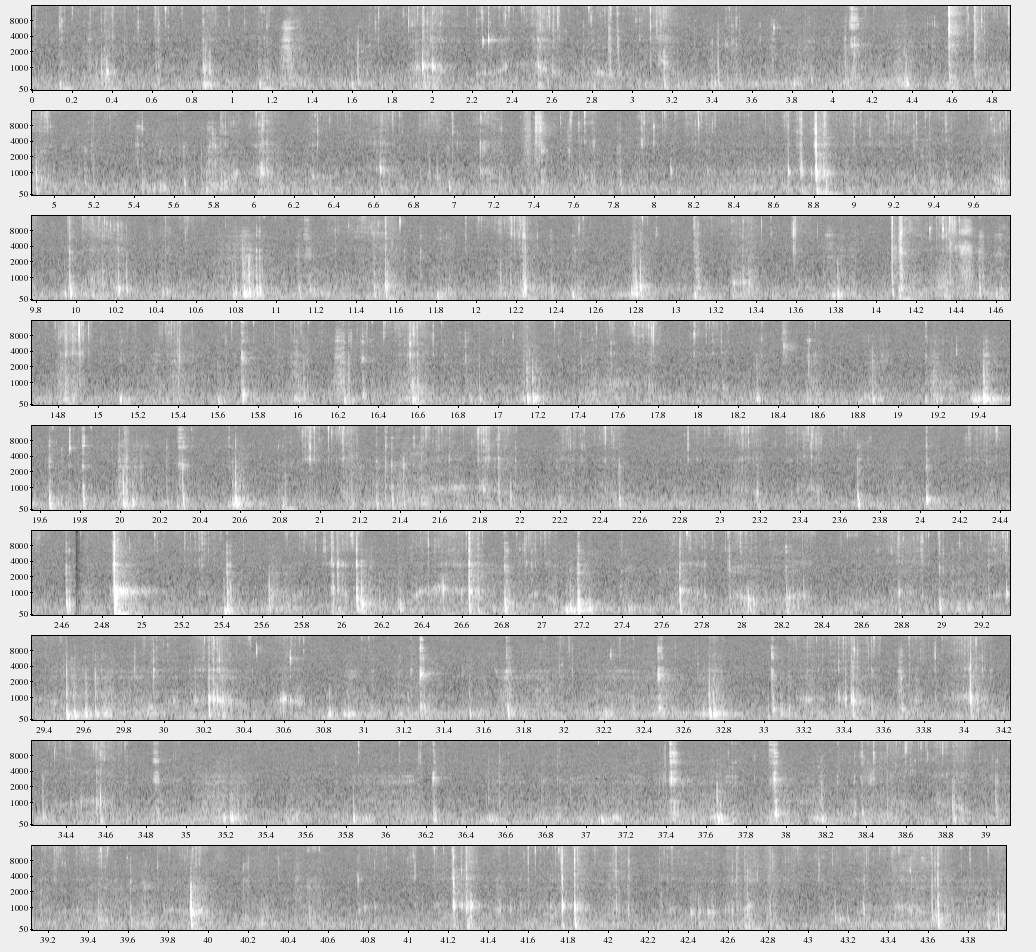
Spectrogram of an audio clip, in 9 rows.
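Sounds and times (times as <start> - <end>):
chewing crisp crunches: 0.0 - 43.9.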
